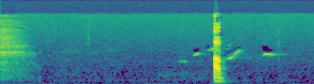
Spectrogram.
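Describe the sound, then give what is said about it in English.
A phone ringtone of a few quick, high whistle chirps, short and rising, with a sharp knock in the middle, fairly quiet against silence and no talking. “What was the whistle?”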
